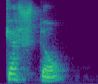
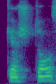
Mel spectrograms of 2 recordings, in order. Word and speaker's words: Cajetan: Il y a Cachetan. Cachetan, ça s'écrit C-A-J-E-T-A-N.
